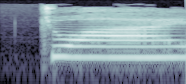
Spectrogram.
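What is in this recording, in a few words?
"zhuai1", Mandarin Chinese pinyin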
